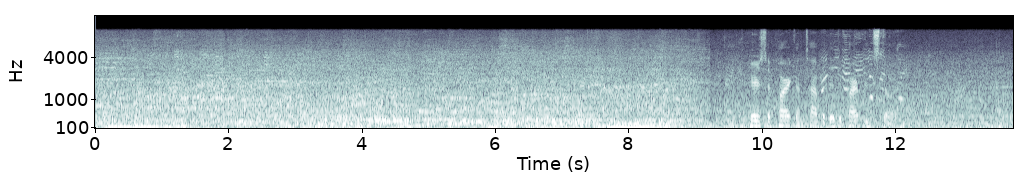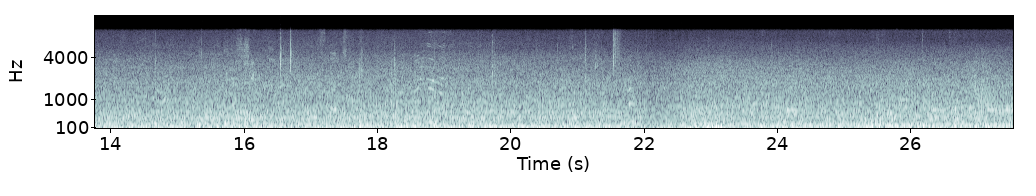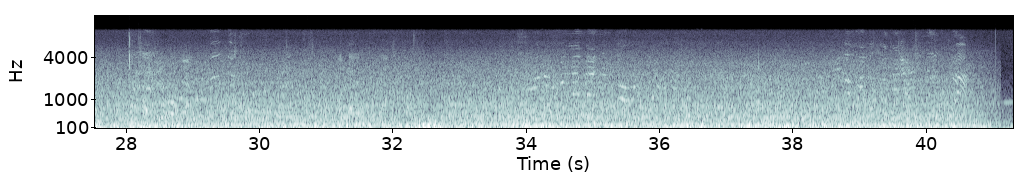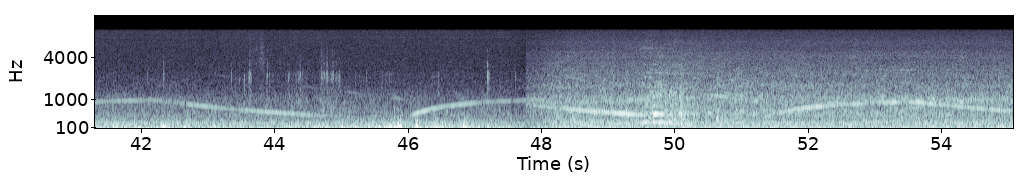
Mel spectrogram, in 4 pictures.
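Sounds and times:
siren wailing: 0.0s - 9.3s, 40.2s - 55.0s
faint voices: 0.0s - 45.1s, 45.8s - 55.0s
distant traffic rumble: 0.0s - 55.0s.

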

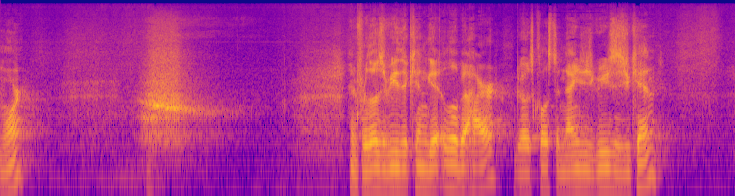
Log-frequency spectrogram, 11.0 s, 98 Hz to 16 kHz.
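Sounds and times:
person exhaling through mouth: 2.0s - 3.8s.

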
